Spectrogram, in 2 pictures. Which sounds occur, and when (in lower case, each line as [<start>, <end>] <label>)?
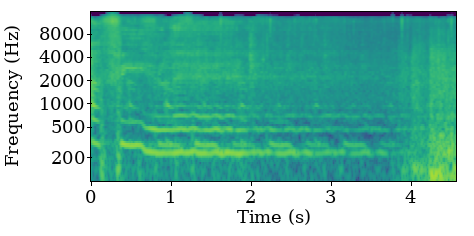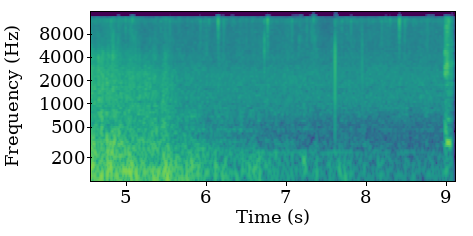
[0.00, 9.11] rain on surface
[4.01, 6.86] thunder
[8.39, 8.56] tick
